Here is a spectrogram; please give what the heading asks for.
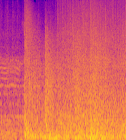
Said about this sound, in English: Constable there getting shot at, getting mortared.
